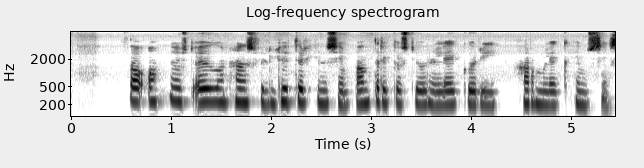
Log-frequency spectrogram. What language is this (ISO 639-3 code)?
isl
